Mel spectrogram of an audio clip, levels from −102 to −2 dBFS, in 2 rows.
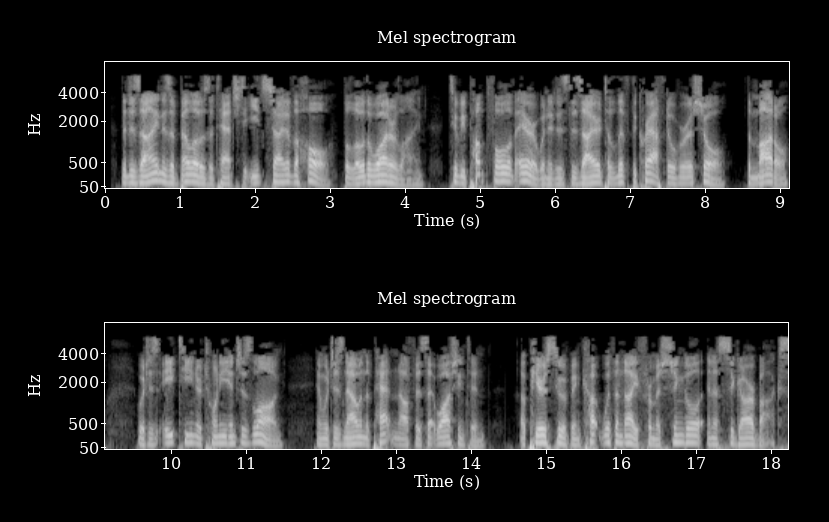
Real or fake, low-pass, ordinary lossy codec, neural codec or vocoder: fake; 7.2 kHz; MP3, 24 kbps; vocoder, 22.05 kHz, 80 mel bands, WaveNeXt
